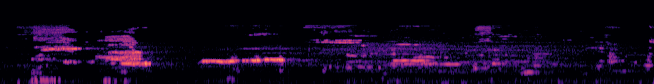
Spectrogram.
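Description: Volleyball rally in a school gym: a couple of short thuds with high-pitched calls in the first second and a half, then a held high call. After that comes a spread of overlapping voices from players and spectators.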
